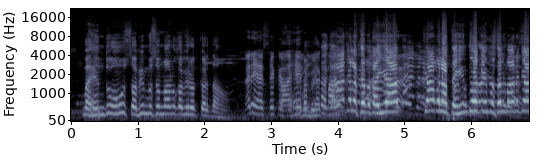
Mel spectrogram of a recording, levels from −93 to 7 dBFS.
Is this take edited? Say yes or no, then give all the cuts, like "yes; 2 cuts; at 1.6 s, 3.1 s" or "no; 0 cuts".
yes; 1 cut; at 3.8 s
